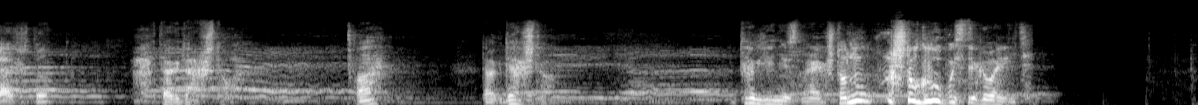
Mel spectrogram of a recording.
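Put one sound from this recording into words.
A second man answers in a raised voice.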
